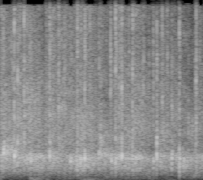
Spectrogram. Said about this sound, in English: Do you know, as the summer rolls on, the applause becomes more polite little ripples.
